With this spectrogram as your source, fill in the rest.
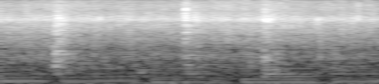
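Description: Onions and curry leaves frying in a pan, a steady soft sizzle with a few brief stirring scrapes, close and alone without talk.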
